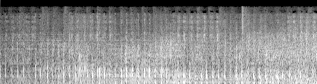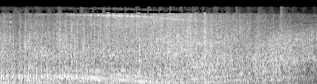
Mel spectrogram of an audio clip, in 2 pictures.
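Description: Helicopters approach with a steady, fast rotor chop that swells louder and closer over several seconds, then holds and slowly shifts as they pass nearby. No talking.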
